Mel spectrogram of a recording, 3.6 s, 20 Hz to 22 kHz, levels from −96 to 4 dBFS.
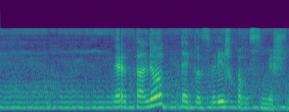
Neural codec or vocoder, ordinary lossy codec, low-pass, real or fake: codec, 16 kHz, 1 kbps, FunCodec, trained on LibriTTS, 50 frames a second; none; none; fake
